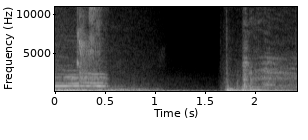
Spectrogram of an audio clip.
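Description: Movie trailer sound design: a deep bass boom rings out and fades almost to silence, then a second sudden low hit lands near the end.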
